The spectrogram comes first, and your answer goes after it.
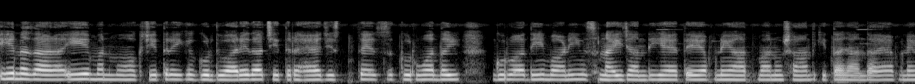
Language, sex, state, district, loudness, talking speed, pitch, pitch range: Punjabi, female, Chandigarh, Chandigarh, -16 LUFS, 195 wpm, 220 Hz, 215-225 Hz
